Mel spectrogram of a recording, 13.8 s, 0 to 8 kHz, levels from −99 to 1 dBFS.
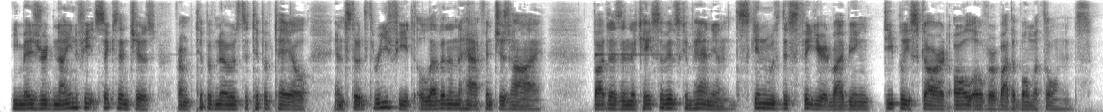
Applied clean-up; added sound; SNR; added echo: neural mask model DeepFilterNet 3.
